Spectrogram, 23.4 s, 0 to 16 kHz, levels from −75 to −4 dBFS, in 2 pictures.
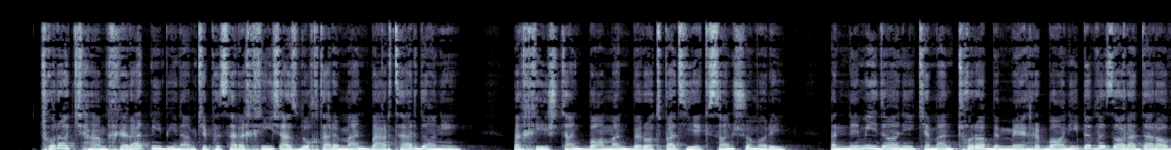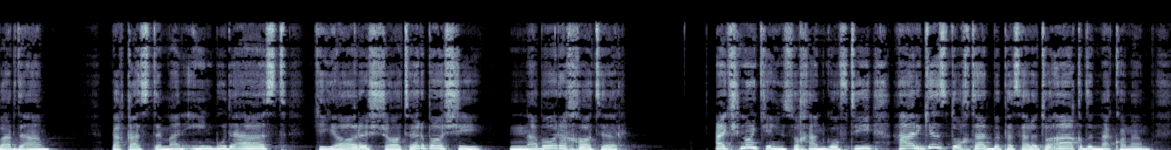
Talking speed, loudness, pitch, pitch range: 150 wpm, -13 LUFS, 165 Hz, 145-195 Hz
